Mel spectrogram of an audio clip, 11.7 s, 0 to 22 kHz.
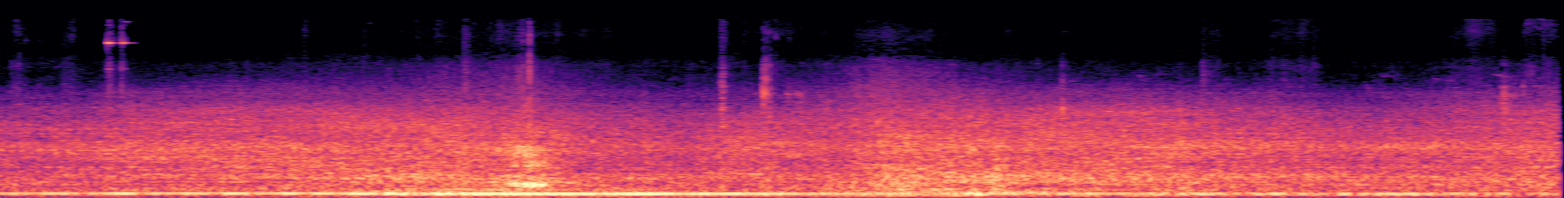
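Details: BMW 318d GT with B47 diesel engine running with a dull, fairly regular bottom-end knock, roughly four a second; bottom end failure from a spun rod bearing.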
